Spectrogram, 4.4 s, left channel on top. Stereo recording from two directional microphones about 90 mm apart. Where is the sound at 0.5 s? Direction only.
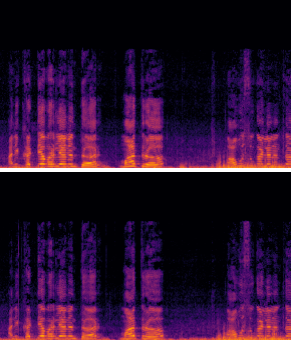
55° right (ahead or behind).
